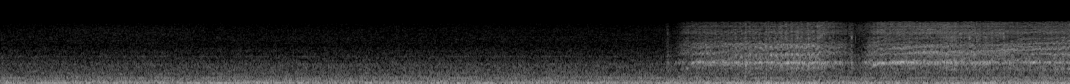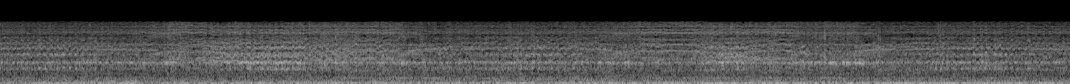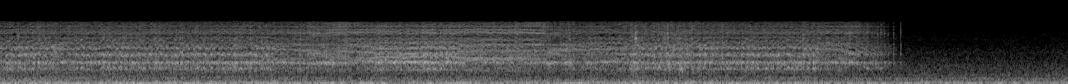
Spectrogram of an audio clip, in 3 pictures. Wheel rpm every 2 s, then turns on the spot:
0, 0, 0, 60, 120, 160, 160, 160, 160, 160, 160, 160, 160, 160, 160, 10.
none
